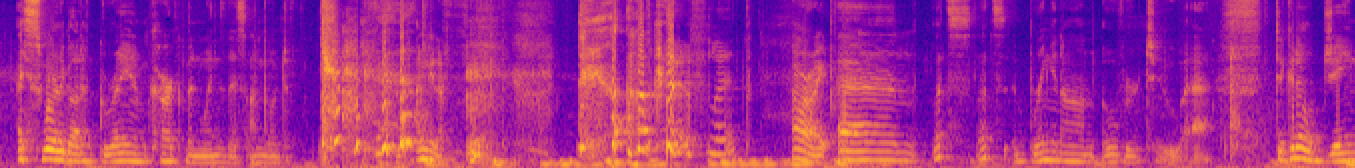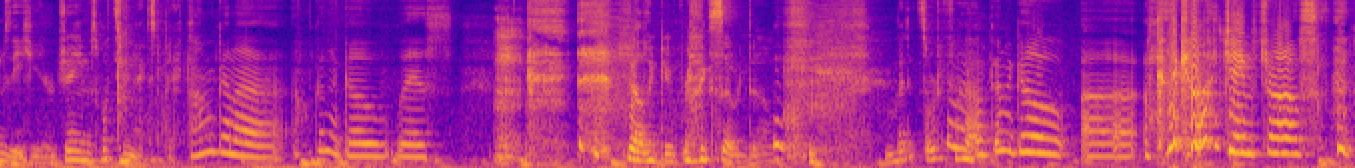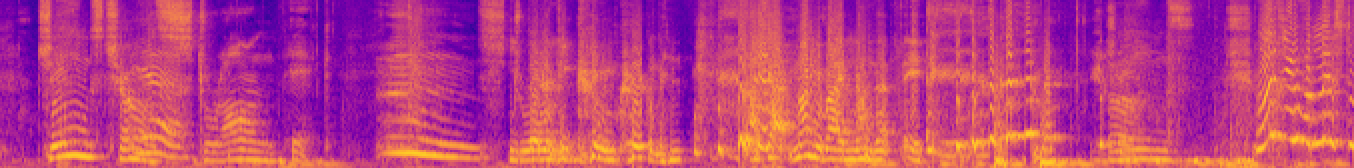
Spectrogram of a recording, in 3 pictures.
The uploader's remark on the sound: Just enjoy the blown out audio.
